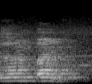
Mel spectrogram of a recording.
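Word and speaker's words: λαμβάνω: Bem, aqui nós temos uma palavra grega no original, que poderíamos pronunciar como lambano. mais ou menos assim, a pronúncia desta palavra aqui neste versículo.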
